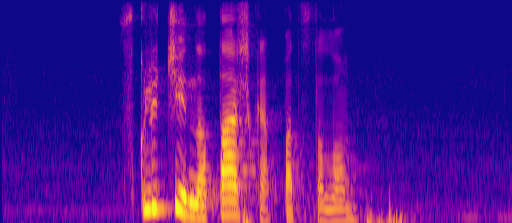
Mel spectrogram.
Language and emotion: Russian, positive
